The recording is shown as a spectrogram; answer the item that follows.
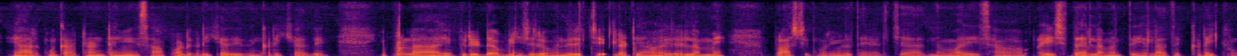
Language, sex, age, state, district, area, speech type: Tamil, male, 18-30, Tamil Nadu, Coimbatore, urban, spontaneous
